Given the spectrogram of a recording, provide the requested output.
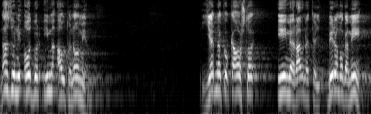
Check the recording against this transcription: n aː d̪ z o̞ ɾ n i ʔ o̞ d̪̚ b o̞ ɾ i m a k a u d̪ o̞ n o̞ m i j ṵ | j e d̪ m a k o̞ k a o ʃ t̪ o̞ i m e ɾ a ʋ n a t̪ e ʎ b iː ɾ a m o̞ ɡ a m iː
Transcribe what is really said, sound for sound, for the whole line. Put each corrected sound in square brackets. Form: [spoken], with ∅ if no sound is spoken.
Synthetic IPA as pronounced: n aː d̪ z o̞ ɾ n i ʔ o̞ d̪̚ b o̞ ɾ i m a [ʔ] a u [t̪] o̞ n o̞ m i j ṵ | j e d̪ [n] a k o̞ k a o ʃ t̪ o̞ i m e ɾ a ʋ n a t̪ e ʎ b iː ɾ a m o̞ ɡ a m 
